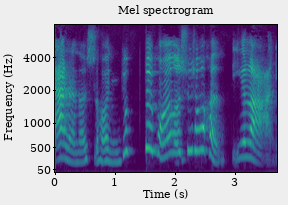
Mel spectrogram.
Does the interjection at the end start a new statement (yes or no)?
no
